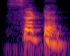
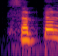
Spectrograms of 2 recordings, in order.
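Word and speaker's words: subtle: है उसको देखते हैं बी के बाद अगर टी आता है तो ऑल टाइम बी का प्रोनाउंस नहीं करना है बी को साइलेंट रखना है बीटी का कॉमिनेशन अगर बीटी का कॉमिनेशन हो जाए तो हमको बी नहीं बोलना है डायरेक्टली टी पे जाना है डेट डाउट सटल बी नहीं सबटल नहीं शटल अब देखते हैं सी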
